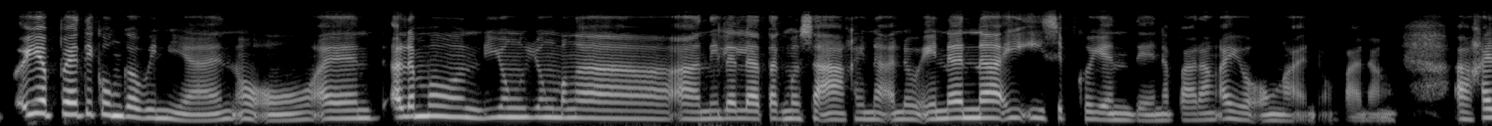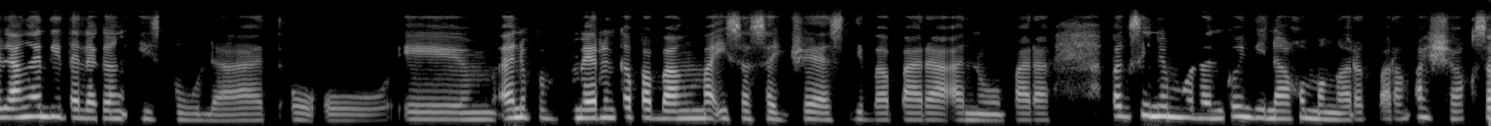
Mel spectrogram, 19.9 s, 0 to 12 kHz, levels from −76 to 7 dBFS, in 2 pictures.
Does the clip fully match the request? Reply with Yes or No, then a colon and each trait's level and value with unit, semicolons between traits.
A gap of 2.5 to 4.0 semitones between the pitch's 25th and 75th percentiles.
No: average, 4.5 semitones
